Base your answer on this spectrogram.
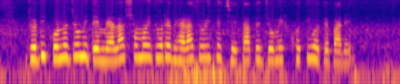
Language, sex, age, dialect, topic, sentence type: Bengali, male, 18-24, Western, agriculture, statement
